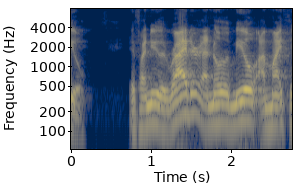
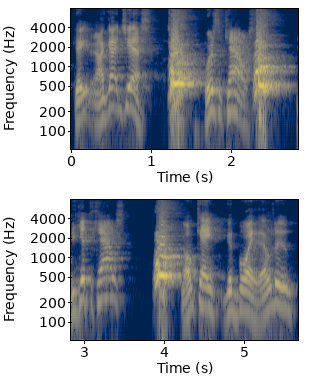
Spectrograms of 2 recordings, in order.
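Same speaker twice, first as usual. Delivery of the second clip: higher, sing-song call to a dog; 5 semitones higher, 9 dB louder than usual. Real, not acted. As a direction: coax the dog over in a raised voice. Calling his dog Jess over.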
